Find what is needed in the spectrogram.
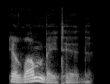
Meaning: weak or lame in the loins
- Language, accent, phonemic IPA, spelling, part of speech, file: English, US, /ɪˈlʌmbeɪtɪd/, elumbated, adjective, En-us-elumbated.ogg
